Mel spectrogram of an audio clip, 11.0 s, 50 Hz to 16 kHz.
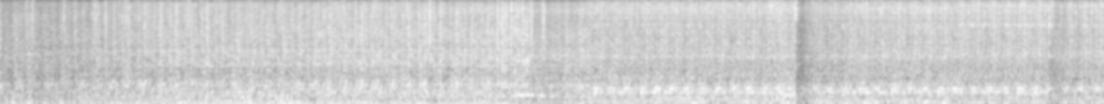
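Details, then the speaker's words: BRDM-2 Russian armored vehicle just after its first cold start after winter storage; rough-edged but steady idle, a fast even chug with some clatter, settling smoothly, engine runs fine though smoking heavily. "Ale co po całym po całej zimie Pierwsze odpalenie Jestem bardzo zadowolony"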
